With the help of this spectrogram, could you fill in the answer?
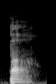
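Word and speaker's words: pas: verb and after that pa okay we write it p s okay but as usual final s is not pronounced so it's okay remember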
